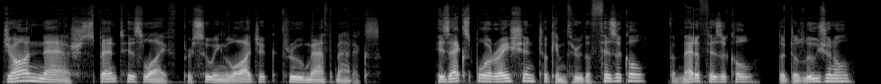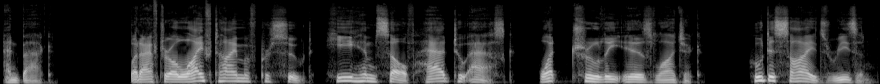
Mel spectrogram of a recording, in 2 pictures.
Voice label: Book Or Movie Promotion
